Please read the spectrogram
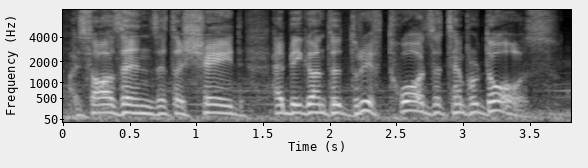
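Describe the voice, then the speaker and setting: An actor playing a weary undead vampire wanderer, telling his journey in solemn, literary phrasing for a dark fantasy radio play. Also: a little high, animated, normal speed, creaky. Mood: solemn, brooding. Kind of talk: dramatic first-person scripted narration, dark fantasy radio play. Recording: music behind the voice.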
